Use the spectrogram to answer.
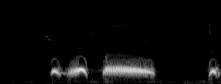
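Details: One spotted dove phrase used to provoke rivals and lure doves into answering: a short coo sliding into a rising second note, then a long, steady, hollow coo, and the start of the next phrase.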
